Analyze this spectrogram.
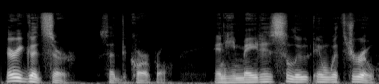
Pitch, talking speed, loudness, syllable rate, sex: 95 Hz, 205 wpm, -20 LUFS, 6.0 syllables/s, male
